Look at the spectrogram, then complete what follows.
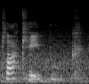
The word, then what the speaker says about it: PlaceBook: important that we um get everyone to pronounce it correctly you know uh pla book uh I think I think if people say pla book it would make everybody happy so that's our new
